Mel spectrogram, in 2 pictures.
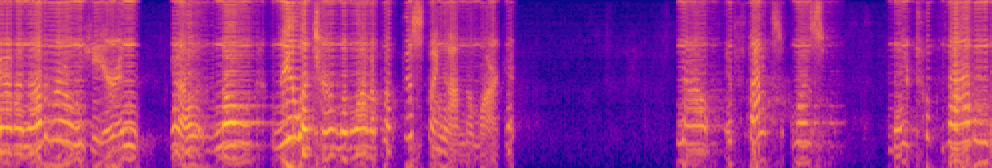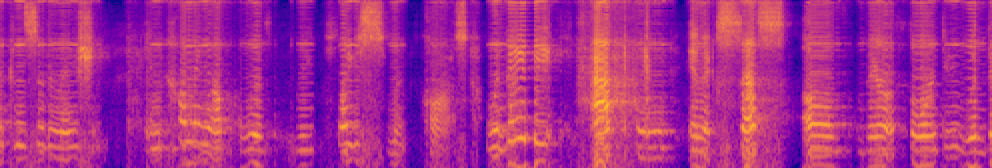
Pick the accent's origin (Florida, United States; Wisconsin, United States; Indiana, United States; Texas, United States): Wisconsin, United States; Wausau; I'm from Wausau, that's right.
